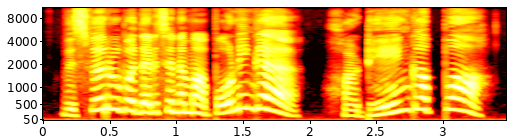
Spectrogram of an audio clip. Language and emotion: Tamil, surprised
